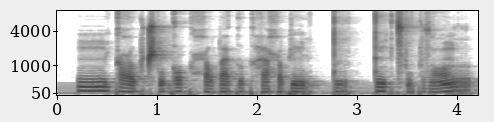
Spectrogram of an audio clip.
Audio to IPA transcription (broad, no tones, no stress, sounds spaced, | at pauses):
mː i k ʕ o k t͡ʃʼ o ɡ ɔ k ħ ɔ p a k ɤ k h a ħ o k ɾ ĩ r tː ɯ r tː ĩ k t͡sʼ u k zˤ õ r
